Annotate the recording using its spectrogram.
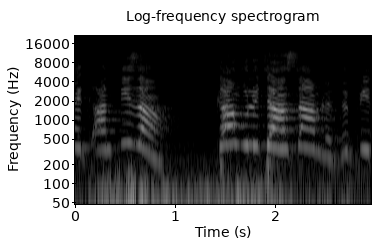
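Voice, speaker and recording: A raised, projected voice with a bright, sharp tone comes at a fairly slow pace. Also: woman. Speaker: sociologist and activist. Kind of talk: panel debate. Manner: halting, many repetitions.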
